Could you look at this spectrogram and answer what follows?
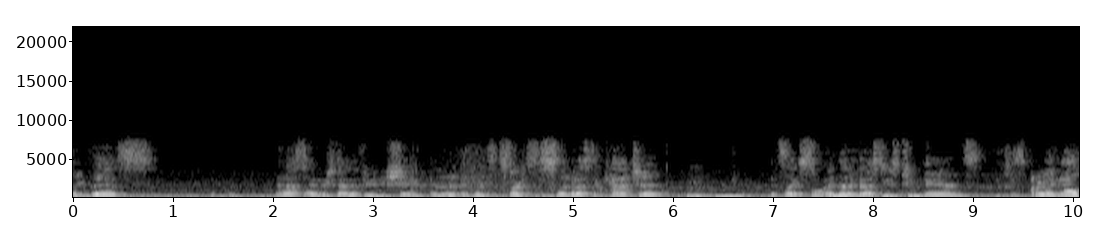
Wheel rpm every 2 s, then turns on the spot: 0, 0, 0, 0, 0.
none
